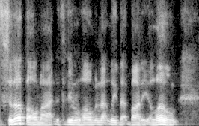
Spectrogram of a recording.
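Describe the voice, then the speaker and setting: The speaker has a Mississippi accent. The recording is very clean, with a silent background. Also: man. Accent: Southern US (Mississippi). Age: 70s. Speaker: Elvis researcher and local historian. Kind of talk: book club discussion. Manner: conversational with hesitations.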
